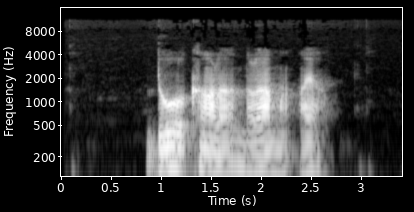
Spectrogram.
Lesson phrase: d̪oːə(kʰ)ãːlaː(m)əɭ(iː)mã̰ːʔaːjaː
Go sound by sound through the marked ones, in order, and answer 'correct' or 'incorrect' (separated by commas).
correct, incorrect, incorrect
